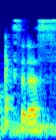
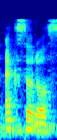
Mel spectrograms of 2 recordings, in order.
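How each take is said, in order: First: The word is said in its modern English form. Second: The word is said in its original Greek form. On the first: This is the word used today. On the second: This is the term from the ancient plays.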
